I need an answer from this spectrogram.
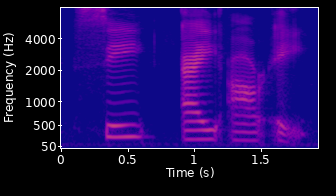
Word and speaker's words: care: sound you are correct the a-r-e trigraph is making that air sound and i did put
